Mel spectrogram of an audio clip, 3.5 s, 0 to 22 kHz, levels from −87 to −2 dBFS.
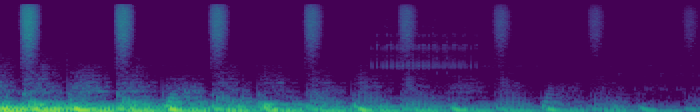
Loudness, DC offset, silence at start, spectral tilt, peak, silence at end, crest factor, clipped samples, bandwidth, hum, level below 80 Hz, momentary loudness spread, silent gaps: -33 LUFS; under 0.1%; 0 s; -6.5 dB/octave; -14 dBFS; 0 s; 16 dB; under 0.1%; 19.5 kHz; none; -32 dBFS; 22 LU; none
